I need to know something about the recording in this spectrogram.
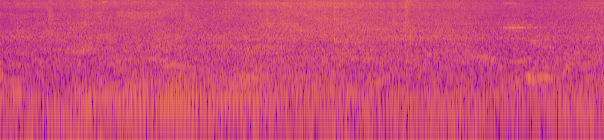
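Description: Traffic hums along a road outdoors.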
